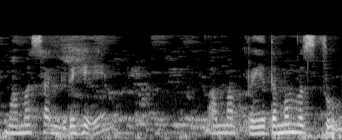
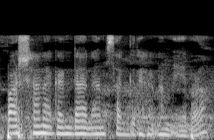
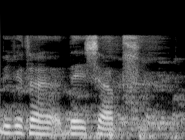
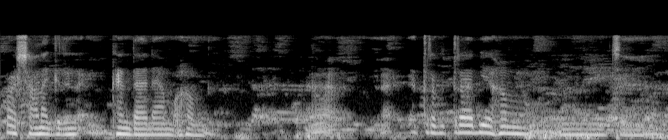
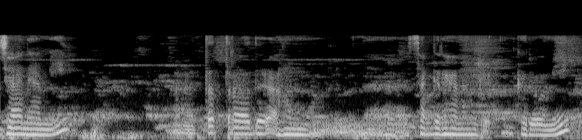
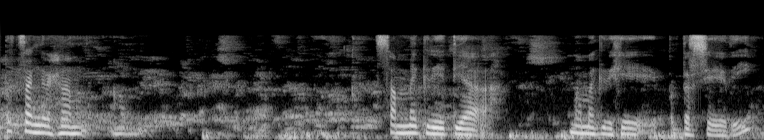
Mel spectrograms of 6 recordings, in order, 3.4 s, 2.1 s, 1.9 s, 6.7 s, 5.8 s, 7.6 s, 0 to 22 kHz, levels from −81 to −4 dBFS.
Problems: none marked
